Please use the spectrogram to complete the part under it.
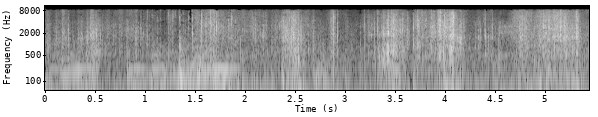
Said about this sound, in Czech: vytahuje ze sáčků nálezy z Podlažic. Objevují se záušnice, prstýnek, kousky keramiky, přeska.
